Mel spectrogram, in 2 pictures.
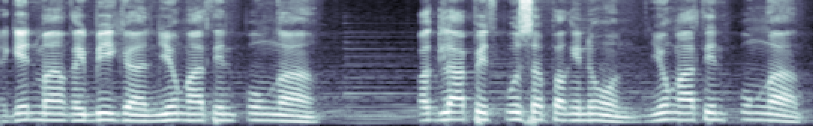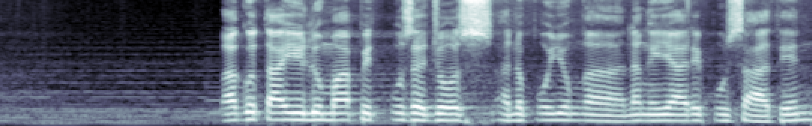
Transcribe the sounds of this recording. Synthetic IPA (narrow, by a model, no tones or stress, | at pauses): ɐɡɛnmɐŋakɐʔɪbiːɡɐnjʊŋʔaːt̪ɪnpʊŋa | pɐɡlaːpɪt̪̚pʊsɐpɐŋɪnoʔo̞njʊŋʔaːt̪ɪnpʊŋa | b̥aːɡot̪aːjolʊmaːpɪt̪̚pʊsɐd͡ʒo̞sʔɐnopʊjʊŋanɐŋjɐjaːɾɪpʊsɐʔaːt̪ɪn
